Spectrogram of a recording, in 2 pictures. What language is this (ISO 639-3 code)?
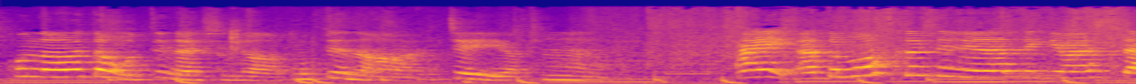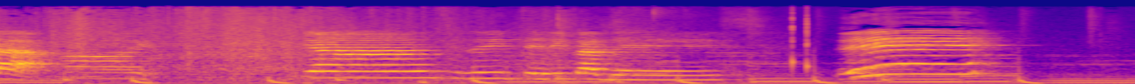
jpn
